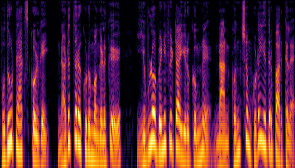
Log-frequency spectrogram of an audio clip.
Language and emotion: Tamil, surprised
